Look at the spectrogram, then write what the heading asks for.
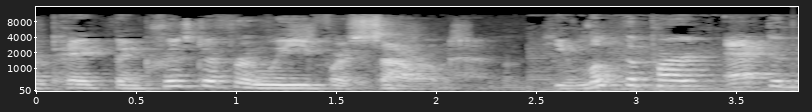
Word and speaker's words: Saruman: Saruman, you idiot! It's pronounced Saruman! The S isn't silent!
